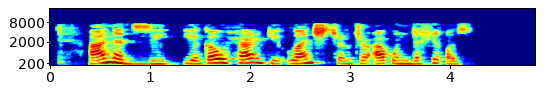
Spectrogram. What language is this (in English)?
Abkhazian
